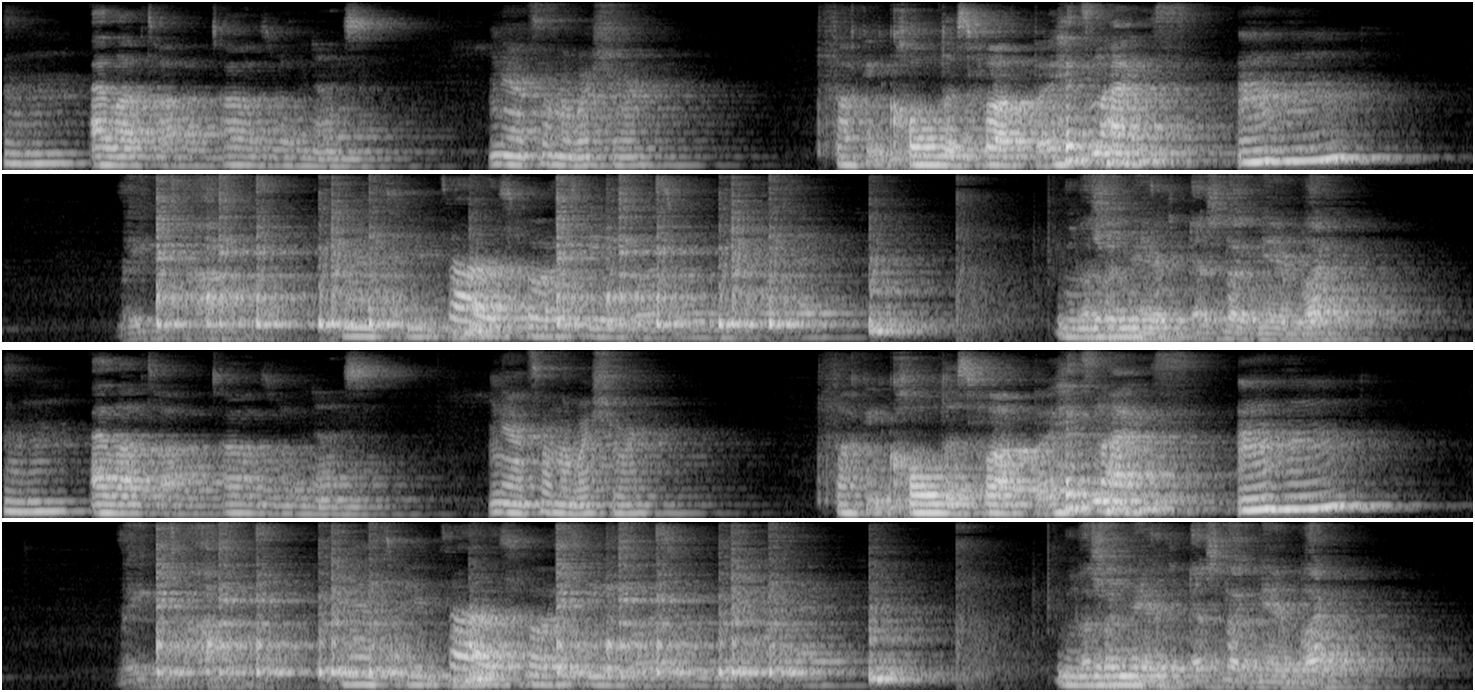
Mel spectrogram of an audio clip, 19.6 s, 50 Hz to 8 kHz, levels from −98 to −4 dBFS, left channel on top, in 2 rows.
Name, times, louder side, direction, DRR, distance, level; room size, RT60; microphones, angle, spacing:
voice 1, 0.0-0.4 3.2-4.3 8.2-9.0 12.1-13.0, right 1 dB, 25° right, 2 dB, 0.5 m, -29 dB
voice 2, 0.6-2.4 5.5-7.7 12.4-12.5 12.8-15.2 16.8-17.4, equal, 15° left, -1 dB, 1.4 m, -26 dB
voice 3, 10.6-11.5 16.9-18.6, left 1 dB, 85° right, -3 dB, 2.6 m, -31 dB
sound 1, 10.8-11.6 11.9-12.3 12.9-13.1 13.5-14.3 14.6-15.0 15.6-15.7 16.2-16.3, left 1 dB, 10° right, 3.2 m, -27 dB
8.8 x 4.8 x 7.1 m, 1.3 s
head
